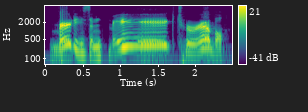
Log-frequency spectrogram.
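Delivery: a warthog grunting out bad news; storybook warthog with a snort. A narrator's reading. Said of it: "A warthog named Hamhocks snorted".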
